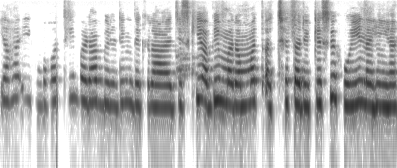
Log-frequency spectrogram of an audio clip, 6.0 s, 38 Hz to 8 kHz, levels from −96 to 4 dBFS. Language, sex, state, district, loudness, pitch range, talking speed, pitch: Hindi, female, Bihar, Gopalganj, -24 LUFS, 275-315 Hz, 170 wpm, 290 Hz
